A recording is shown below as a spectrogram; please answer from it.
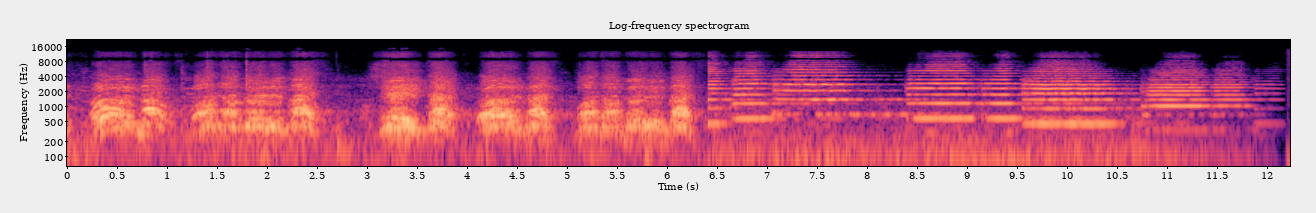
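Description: A stadium crowd chanting in unison, in short repeated shouts, for about the first six seconds. Then a trumpet plays a slow melody of long held notes.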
